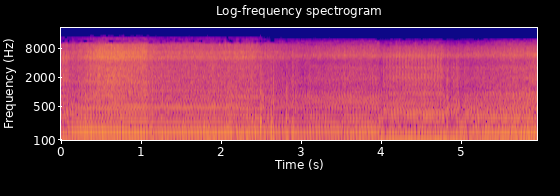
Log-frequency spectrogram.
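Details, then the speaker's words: 1966 Chevy C10 rat rod with rebuilt carb on test drive: pulls rough with dips and hesitation under load; fuel pump held pressure at idle and cruise but can't keep carb bowls full, acting like ignition problem. "so fuel pump didn't see that coming the way this acted it acted absolutely like an ignition problem because it had fuel pressure at idle and actually maintained fuel pressure when i was just cruising but what is happening is the bulls are emptying faster than fuel pump can keep up with it"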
